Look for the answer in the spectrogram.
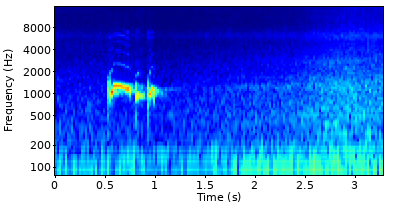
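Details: A male zebra dove of local Javanese stock calls to goad rivals into answering; one three-note cooing phrase, long then two short notes, followed by rising faint background noise.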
